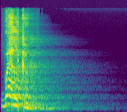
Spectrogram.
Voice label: female, welcome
